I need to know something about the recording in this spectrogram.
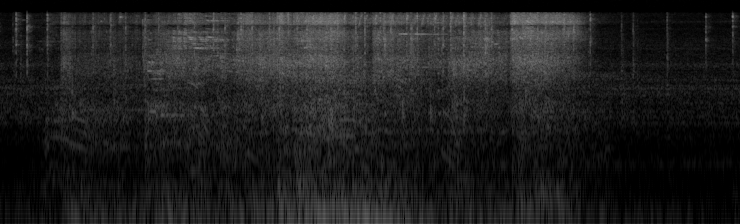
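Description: Spell blasts and impacts crash during a game fight.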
